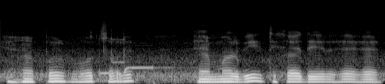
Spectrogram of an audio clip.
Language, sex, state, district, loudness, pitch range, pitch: Hindi, male, Arunachal Pradesh, Lower Dibang Valley, -14 LUFS, 120-135 Hz, 125 Hz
